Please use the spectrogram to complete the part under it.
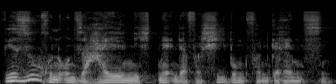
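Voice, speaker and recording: A deep-voiced public speaker. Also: male voice, very animated, moderate pace, husky, exaggerated voice. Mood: measured. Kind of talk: radio play acting.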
